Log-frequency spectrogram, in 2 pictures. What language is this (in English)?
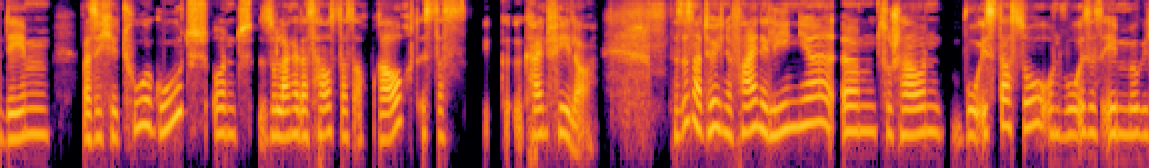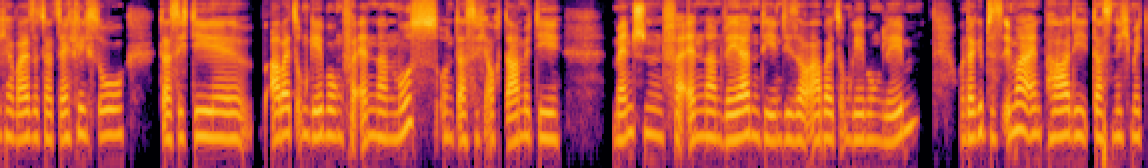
German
